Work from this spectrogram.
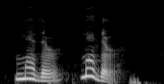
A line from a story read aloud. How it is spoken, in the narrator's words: she cried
